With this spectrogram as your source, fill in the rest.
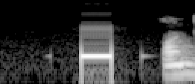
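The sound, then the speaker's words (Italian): A single loud, steady telephone tone lasting a fraction of a second marks a dropped phone call during a Radio Libertà broadcast, followed by a faint blip and then a voice beginning to speak. “È caduta la telefonata”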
